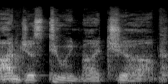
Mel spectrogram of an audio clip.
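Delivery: slow, gruff action hero voice. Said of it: "he talks like a gruff action hero".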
